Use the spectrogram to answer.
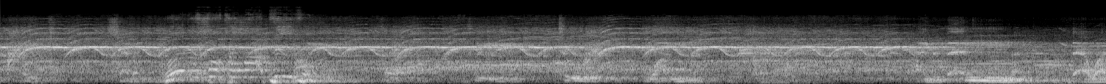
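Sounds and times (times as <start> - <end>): crowd shouting and cheering: 0.0 - 11.0
loud electronic music: 0.0 - 11.0.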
